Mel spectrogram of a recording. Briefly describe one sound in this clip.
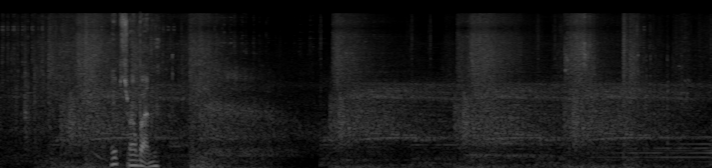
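Magic spells whoosh and crackle in bursts during a fight.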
